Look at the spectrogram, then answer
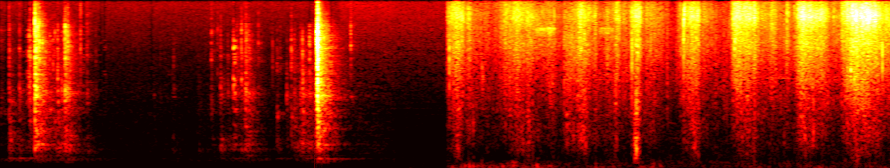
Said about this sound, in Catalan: Abans de marxar, em posaré les sabates i tancaré la porta amb clau.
